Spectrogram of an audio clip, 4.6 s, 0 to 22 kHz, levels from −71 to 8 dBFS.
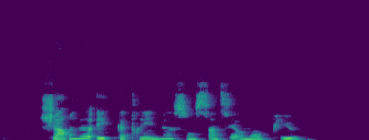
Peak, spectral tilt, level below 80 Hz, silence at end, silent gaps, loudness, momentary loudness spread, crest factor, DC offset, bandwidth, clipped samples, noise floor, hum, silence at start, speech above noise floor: -2 dBFS; -4 dB/octave; -66 dBFS; 0.75 s; none; -18 LUFS; 8 LU; 18 dB; under 0.1%; 9.4 kHz; under 0.1%; -71 dBFS; none; 0.5 s; 53 dB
